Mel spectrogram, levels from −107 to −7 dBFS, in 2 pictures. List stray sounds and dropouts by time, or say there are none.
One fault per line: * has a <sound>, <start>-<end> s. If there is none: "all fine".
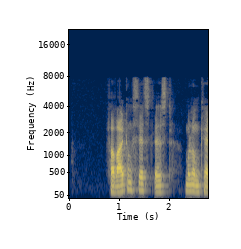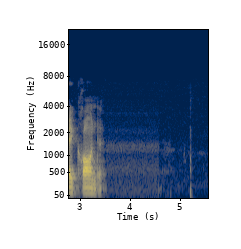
all fine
